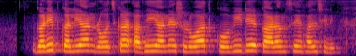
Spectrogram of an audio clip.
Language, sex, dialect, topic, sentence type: Magahi, female, Northeastern/Surjapuri, banking, statement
